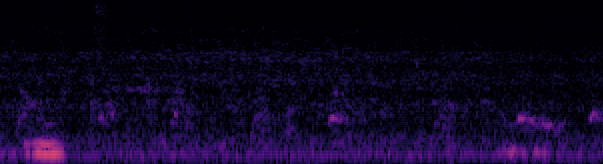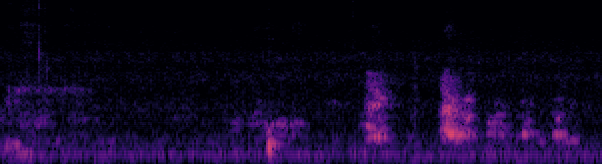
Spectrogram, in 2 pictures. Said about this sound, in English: Why are all dogs going off right now, bro? God told him to bark.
